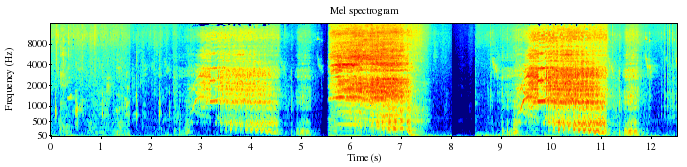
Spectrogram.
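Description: Horse whinnying: three long, quavering neighs a few seconds apart.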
